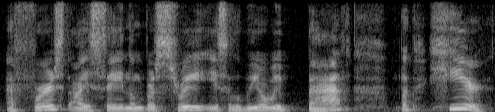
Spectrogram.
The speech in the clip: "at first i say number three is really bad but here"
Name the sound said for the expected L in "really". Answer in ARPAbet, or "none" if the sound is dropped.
W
